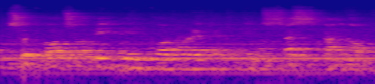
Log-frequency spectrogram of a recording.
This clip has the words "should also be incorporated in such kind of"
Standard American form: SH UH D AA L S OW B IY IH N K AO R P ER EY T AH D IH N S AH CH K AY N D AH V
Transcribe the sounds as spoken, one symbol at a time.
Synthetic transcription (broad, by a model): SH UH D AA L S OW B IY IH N K AO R P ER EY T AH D IH N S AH S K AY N AH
